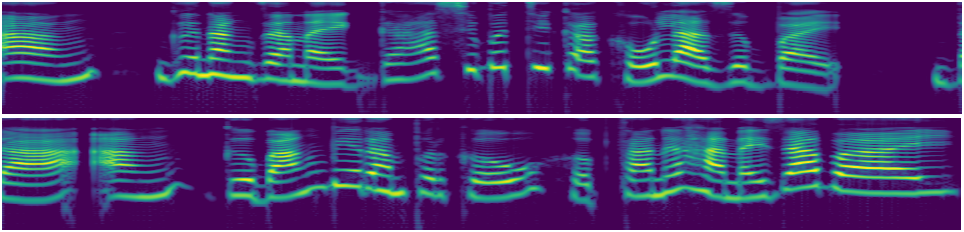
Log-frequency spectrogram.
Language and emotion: Bodo, happy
